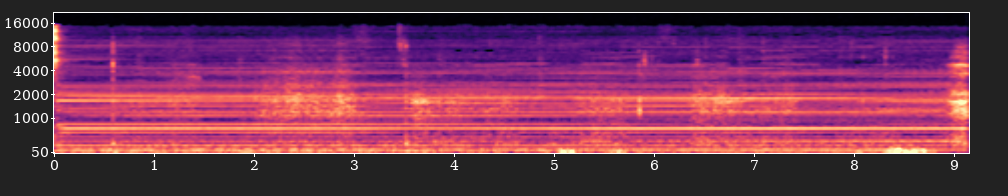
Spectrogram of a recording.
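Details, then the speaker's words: Brand-new Schumacher MC1281 battery charger connected to car battery: a steady, even transformer hum with no wavering, which owner accepts as normal, unlike the wavering whine he complains of. "and I understand that Transformer sound I don't have any problem with that it's got a nice steady home that makes that would make sense to me"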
